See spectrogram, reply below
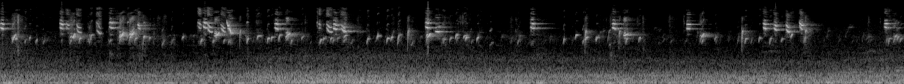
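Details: Male-display singing of goldfinches aimed at a female: clusters of sharp, high tweets and jingling notes every second or so, set against wind noise.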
